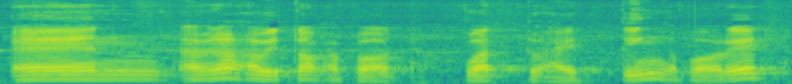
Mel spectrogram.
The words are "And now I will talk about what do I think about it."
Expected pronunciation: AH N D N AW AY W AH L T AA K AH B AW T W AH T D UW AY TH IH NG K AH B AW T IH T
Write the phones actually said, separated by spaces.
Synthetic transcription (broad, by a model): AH N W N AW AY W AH T AA K AH B AW T W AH T D UW AY T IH NG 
